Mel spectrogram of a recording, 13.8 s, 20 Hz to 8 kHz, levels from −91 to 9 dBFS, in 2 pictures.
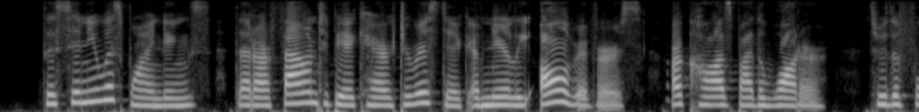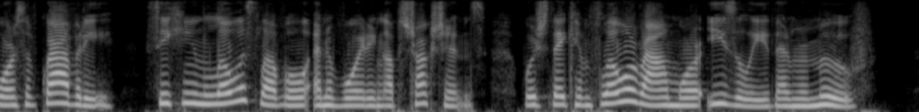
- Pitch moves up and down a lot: No, average, 3.6 semitones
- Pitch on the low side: No, high, 215 Hz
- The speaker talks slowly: No, average, 175 wpm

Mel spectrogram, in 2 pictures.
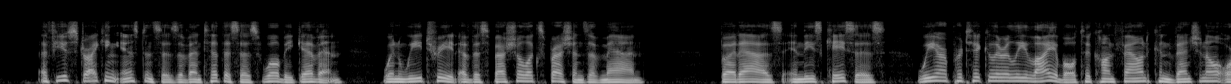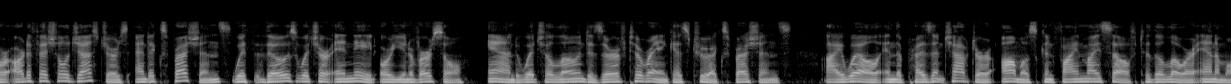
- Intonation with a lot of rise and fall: No, average, 3.9 semitones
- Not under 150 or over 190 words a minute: Yes, average, 155 wpm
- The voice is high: No, low, 120 Hz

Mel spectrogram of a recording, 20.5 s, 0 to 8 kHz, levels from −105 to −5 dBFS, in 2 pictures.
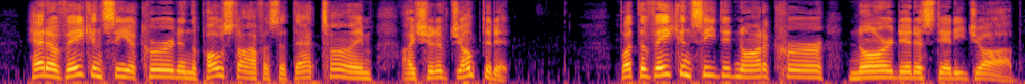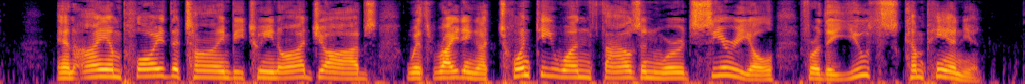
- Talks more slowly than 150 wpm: Yes, average, 140 wpm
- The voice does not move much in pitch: No, average, 4.3 semitones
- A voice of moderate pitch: Yes, medium, 170 Hz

